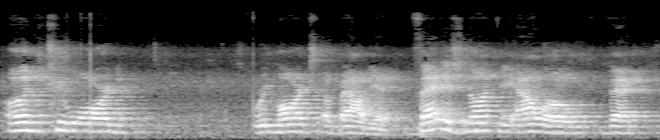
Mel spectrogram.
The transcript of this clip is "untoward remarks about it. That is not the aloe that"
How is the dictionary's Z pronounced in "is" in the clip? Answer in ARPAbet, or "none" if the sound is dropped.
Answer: Z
